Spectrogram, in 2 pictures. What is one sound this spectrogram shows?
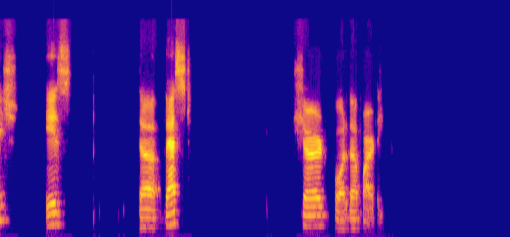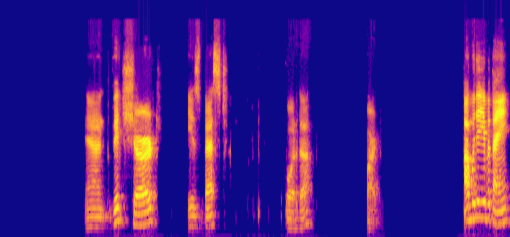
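A young man speaks calmly into a microphone, pausing between phrases.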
